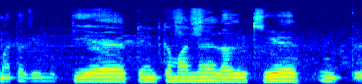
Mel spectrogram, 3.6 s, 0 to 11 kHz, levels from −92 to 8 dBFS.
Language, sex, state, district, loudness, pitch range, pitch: Rajasthani, male, Rajasthan, Nagaur, -32 LUFS, 140-145 Hz, 145 Hz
